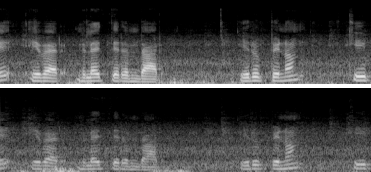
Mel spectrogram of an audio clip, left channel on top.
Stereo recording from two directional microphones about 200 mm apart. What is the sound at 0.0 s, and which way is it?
A woman's voice, 50° left (ahead or behind).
